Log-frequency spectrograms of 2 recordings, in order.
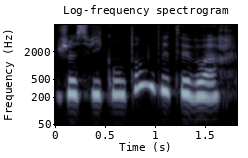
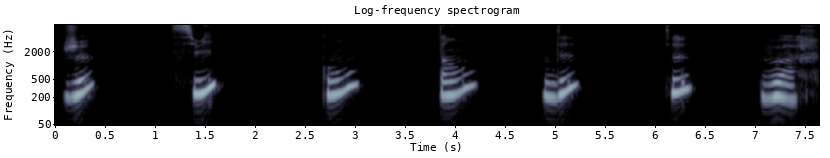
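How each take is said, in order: First: The sentence is spoken at normal speed. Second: The sentence is spoken slowly.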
